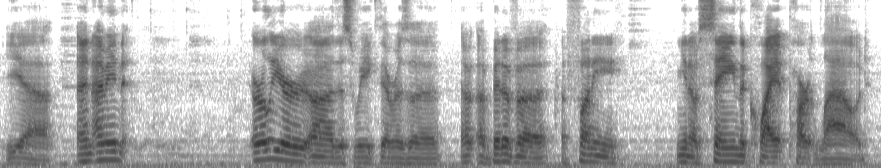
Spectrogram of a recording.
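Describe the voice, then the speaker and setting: A man's voice: lowish voice, lively intonation, unhurried, sharp tone. A man co-hosting a casual political podcast, rambling with many fillers and restarts, sarcastic and profane. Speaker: podcast co-host.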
